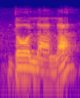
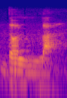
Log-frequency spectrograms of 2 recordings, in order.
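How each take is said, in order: First: Two separate l sounds with a vowel between. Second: One doubled l sound with no vowel between. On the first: The speaker calls it wrong. "jangan ditulis dolala" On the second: The speaker calls it right. "lam dengan lam kena sabdukan. Jadi bunyi dolla"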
